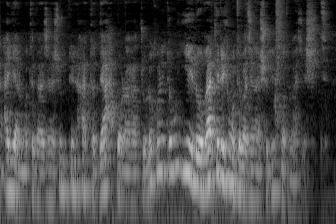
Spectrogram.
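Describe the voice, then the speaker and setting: A man teaching a language lesson, explaining study methods with lively, rising emphasis. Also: a little high, reverberant. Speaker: English teacher.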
